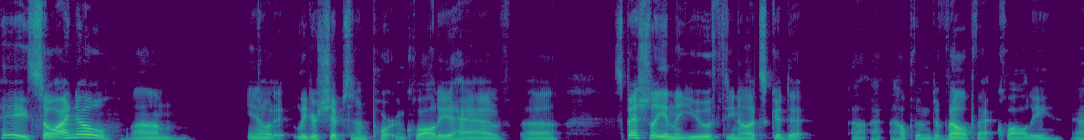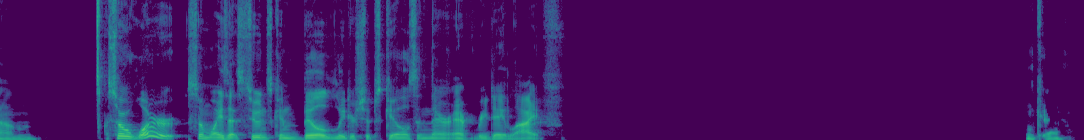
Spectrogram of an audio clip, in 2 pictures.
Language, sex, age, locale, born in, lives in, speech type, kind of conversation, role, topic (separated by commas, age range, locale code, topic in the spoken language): English, male, 30-34, en-US, United States, United States, read, expert-assistant, asker, How can students build leadership skills daily?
